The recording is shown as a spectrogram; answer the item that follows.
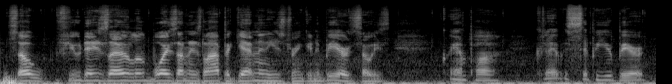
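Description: Noticeable background noise, a woman at a moderate speed, and a dry sound without echo. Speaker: grandmother. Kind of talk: casual joke telling. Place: car. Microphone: phone near.

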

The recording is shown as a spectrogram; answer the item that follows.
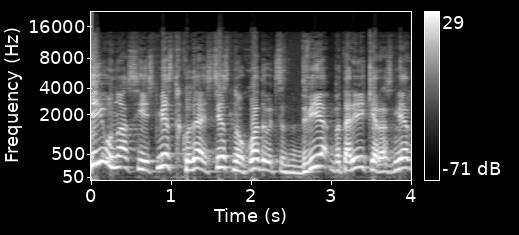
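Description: A man with a high pitch and lively intonation speaks against noticeable background noise. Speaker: channel host and tech tutorial presenter. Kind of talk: tutorial. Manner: slow, detailed explanation.

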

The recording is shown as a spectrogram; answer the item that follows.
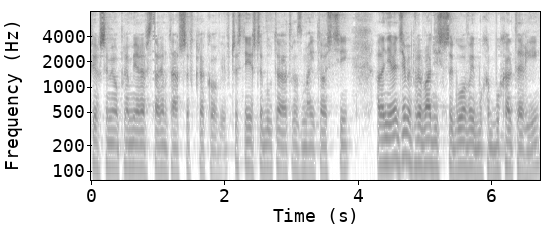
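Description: A man speaks in an ordinary speaking voice, fairly low in pitch, with ordinary pitch variation. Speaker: event host interviewer. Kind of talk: interview introduction. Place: hall. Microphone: lapel.

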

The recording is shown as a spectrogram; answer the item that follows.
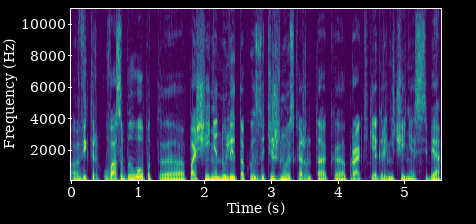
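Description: Speech moves at a moderate pace with very even loudness. The background is quiet and the sound is dry with no echo. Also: man. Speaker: radio talk show host. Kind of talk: interview questions. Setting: studio. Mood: calm, polite. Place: studio. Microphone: studio mic.

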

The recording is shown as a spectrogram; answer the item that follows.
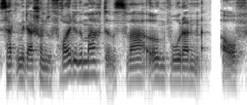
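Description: Speaking at a fairly slow pace, a man uses lively intonation with audible vocal fry. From Germany, Wuppertal. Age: 30s. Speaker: hypnosis coach and motivational speaker. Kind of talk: interview.

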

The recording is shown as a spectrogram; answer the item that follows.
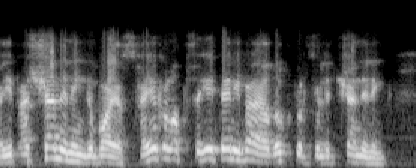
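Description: Bright and sharp in tone, a man's voice rides a high pitch. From Egypt. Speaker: clinical pharmacist lecturer. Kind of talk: lecture. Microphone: video call.

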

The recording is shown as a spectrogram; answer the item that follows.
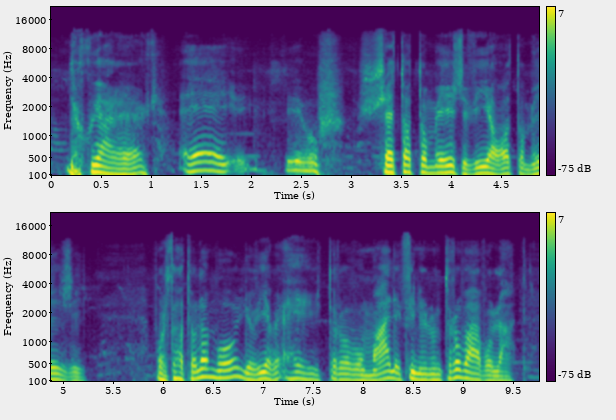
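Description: In a dry recording with no echo, a man with a dark, mellow tone talks very slowly, his intonation lively. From Emilia, Italy (Piacenza area); Emilia, Italy. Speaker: care home resident; interviewee. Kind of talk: interview. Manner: halting. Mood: cheerful, reminiscing. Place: garden. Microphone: handheld.

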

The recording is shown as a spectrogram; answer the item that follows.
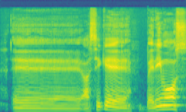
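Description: A man speaks with a Rioplatense accent and lively intonation. The background is quiet. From Argentina. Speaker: advertising agency executive; interviewee. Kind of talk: interview. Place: studio.

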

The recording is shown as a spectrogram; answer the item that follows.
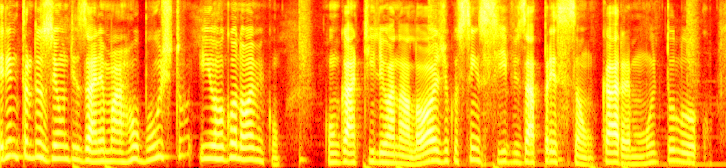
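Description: Here a man speaks in a high pitch with lively intonation. His pace is moderate. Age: 30s. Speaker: gaming youtuber. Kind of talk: casual video commentary. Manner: animated.

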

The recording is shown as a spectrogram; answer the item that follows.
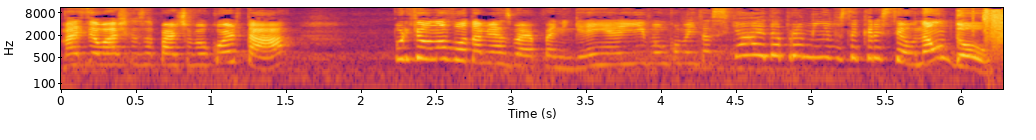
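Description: Over light background noise, a woman projects a raised voice at an extremely high pitch with very wide pitch swings. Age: 20s. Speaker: youtuber. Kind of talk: casual vlog. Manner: animated. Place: home room. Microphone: phone near.

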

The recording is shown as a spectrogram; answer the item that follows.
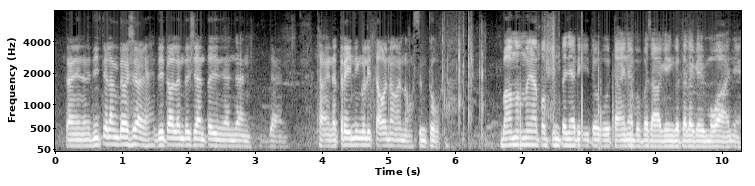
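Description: In a dry recording with no echo and light background noise, a man talks at a very fast pace with fairly even intonation. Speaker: vlogger. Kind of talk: casual vlog chat, agitated. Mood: angry, aggressive, swearing. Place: street. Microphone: phone near.

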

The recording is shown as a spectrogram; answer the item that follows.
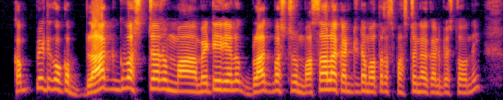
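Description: Recorded very cleanly against a silent background, a man speaks fast in a fairly bright tone.

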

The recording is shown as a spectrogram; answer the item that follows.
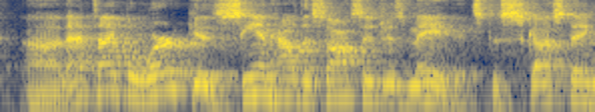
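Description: A man at a moderate pace with lively intonation, amid audible room echo. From Louisiana. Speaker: criminal defense attorney; guest. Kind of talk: interview. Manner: halting, many fillers. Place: office. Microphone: earbuds.

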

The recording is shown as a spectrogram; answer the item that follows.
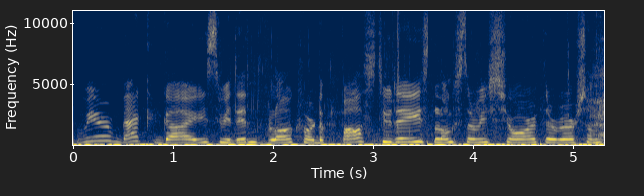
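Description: The speaker talks at a fairly slow pace. Faint music plays in the background. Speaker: travel vlogger. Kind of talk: casual vlog chat. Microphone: phone near.

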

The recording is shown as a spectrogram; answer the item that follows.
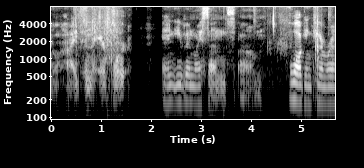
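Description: Very slow speech from a woman, amid noticeable background noise. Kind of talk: casual vlog chat. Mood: playful, mischievous. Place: home room. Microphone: phone near.

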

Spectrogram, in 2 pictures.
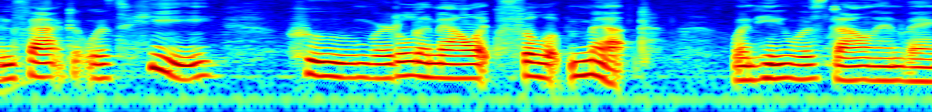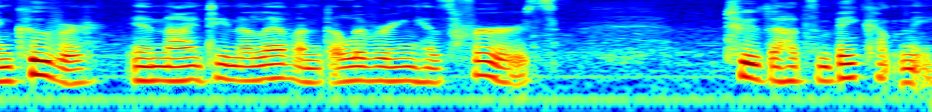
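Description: At a moderate pace, a woman with a Western Canadian accent speaks in a very deep, low voice with fairly even intonation. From Canada, Burnaby, British Columbia; British Columbia. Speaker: museum and archives volunteer, marriage commissioner; interviewee. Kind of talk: interview. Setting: studio. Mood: warm, reminiscent. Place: office. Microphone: lapel.

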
